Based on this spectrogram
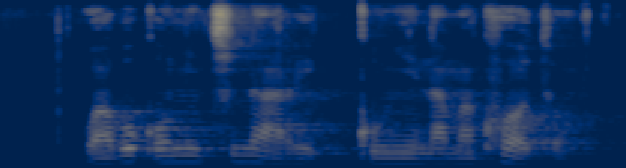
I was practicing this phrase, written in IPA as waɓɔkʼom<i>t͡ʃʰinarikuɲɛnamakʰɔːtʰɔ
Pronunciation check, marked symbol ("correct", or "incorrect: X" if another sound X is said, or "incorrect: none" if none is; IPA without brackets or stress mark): correct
